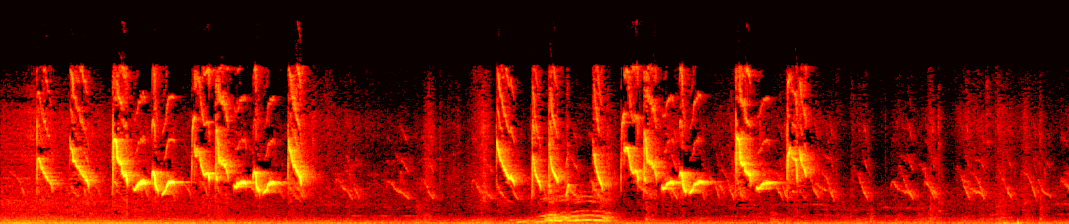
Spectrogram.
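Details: White-eye lure song played to provoke other white-eyes to respond: bursts of rapid, high, chirpy twittering notes, each burst lasting a few seconds and separated by pauses, with a brief lower call in the middle and a faint low hum underneath.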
